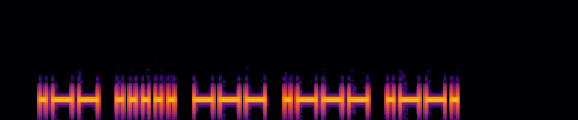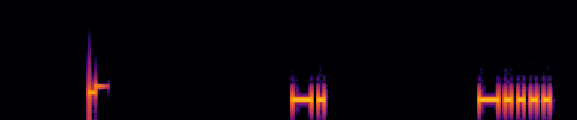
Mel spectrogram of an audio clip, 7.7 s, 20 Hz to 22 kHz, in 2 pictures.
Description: Morse code, heard as a keyed tone, about 27 wpm, spaced as for 18 wpm, 700 Hz. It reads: W5OJP N6
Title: USA Call Signs - 5 Characters - 8x Character Spacing - 28wpm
